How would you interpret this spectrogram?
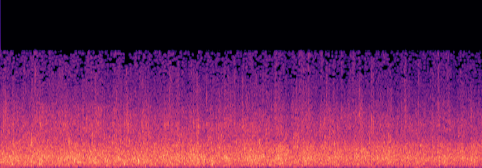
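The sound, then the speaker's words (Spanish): Sustained audience applause after a retelling of Jesus' miracle of raising a dead man, a dense, steady wash of many hands clapping at an even, fairly loud level for about five seconds, with no voices standing out. “Ahora que ya aplaudimos, ahora me hacen el favor de entristecerse.”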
